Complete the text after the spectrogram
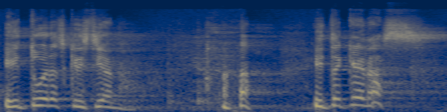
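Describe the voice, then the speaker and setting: A man's voice: extremely high pitch, slow pace, slight background noise. A pastor in his forties preaching a sermon, asking many rhetorical questions and calling out to his listeners as brothers and sisters. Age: 40s. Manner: animated preaching, many rhetorical questions, calls the audience "hermano".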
